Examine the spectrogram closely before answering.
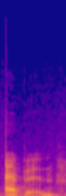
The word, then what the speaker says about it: Eben: Some people may pronounce it Eben, but I think the correct pronunciation is Eben because it's shortened form of Ebenezer.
